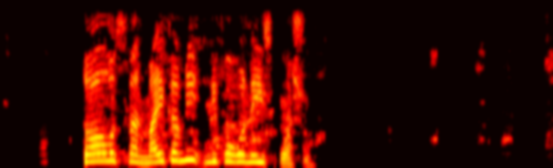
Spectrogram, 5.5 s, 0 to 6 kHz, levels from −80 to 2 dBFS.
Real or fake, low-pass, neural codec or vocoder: real; 5.4 kHz; none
